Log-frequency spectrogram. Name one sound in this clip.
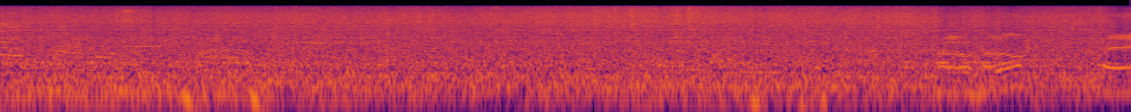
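White water rushes and roars loudly.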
